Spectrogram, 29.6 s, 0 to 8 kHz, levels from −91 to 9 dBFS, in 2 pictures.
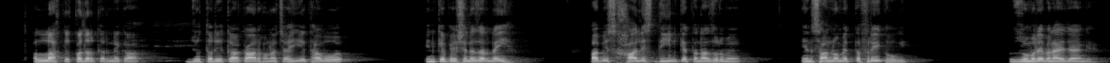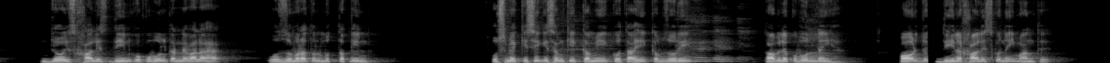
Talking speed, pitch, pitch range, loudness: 130 wpm, 140 Hz, 125-150 Hz, -23 LUFS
